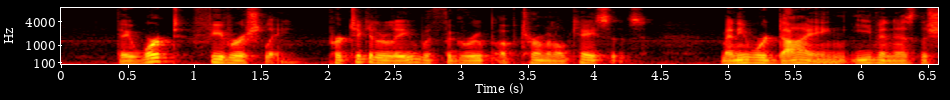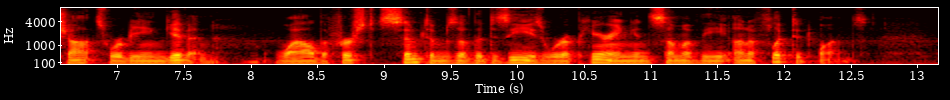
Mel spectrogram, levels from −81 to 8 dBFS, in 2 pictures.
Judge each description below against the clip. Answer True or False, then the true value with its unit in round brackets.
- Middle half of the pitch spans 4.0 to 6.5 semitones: False (2.9 semitones)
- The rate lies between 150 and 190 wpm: True (160 wpm)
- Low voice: True (95 Hz)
